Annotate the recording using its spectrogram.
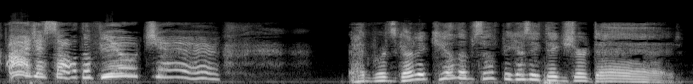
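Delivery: very high, slow mock girl voice; mock her as annoyingly as you can. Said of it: "the annoying one's like".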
